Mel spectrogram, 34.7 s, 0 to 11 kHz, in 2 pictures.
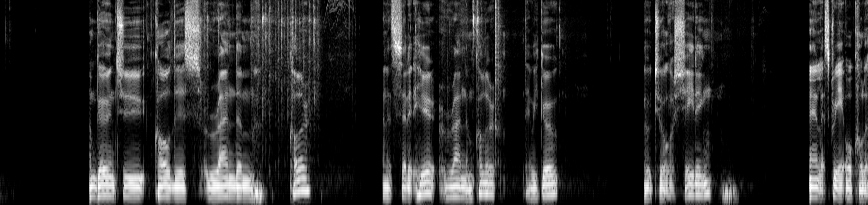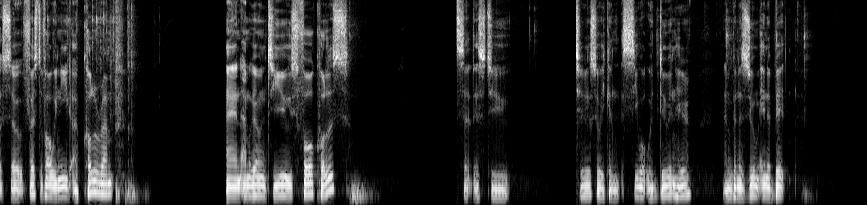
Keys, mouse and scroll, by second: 2.6 click, 2.7-5.8 drag, 8.0-9.4 drag, 11.0 click, 12.0 click, 13.2 scroll down 5, 13.5-14.0 middle drag, 14.0-14.5 scroll up 7, 15.4-18.1 middle drag, 18.1 shift+a, 21.4-22.0 scroll up 3, 22.0-23.5 middle drag, 23.5 drag, 26.8 click, 27.8 click, 28.8 shift+middle click, 29.2 scroll up 3, 29.7-31.5 shift+middle drag, 31.5-31.9 scroll up 5, 31.9 shift+middle click, 32.5-32.9 scroll up 2, 32.9-33.5 shift+middle drag, 33.5-34.1 scroll down 1, 34.1-34.6 middle drag, 34.6-34.7 scroll up 4.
